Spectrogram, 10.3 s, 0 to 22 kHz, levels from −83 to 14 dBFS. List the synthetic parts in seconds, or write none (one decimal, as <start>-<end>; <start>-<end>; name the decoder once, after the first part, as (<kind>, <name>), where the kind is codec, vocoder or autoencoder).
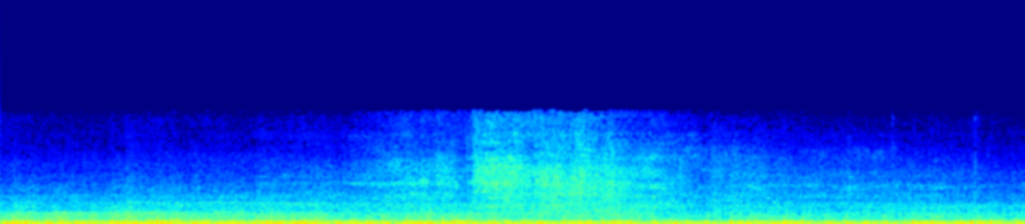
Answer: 6.1-6.8 (codec, SNAC)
